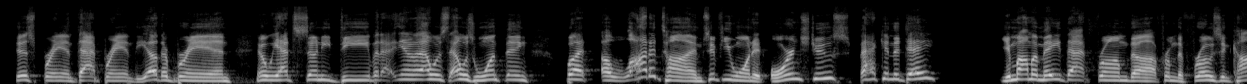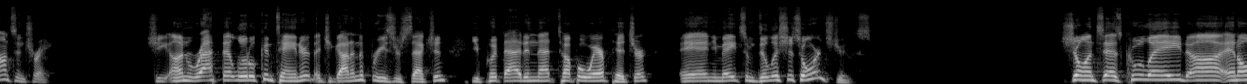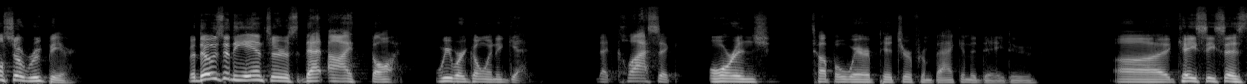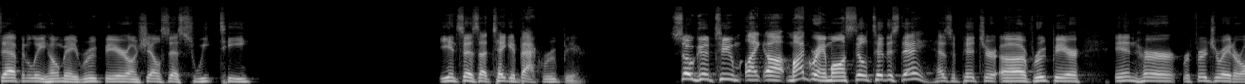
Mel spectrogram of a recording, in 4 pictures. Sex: male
